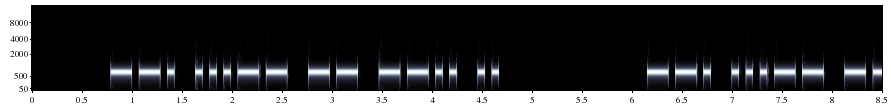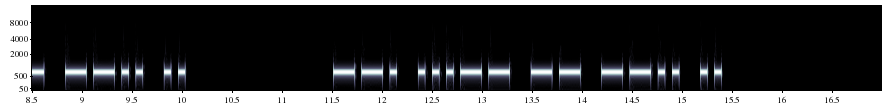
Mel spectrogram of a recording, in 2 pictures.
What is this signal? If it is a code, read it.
Morse code, heard as a keyed tone, about 17 wpm, 700 Hz. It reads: G3MZI G3MZI G3MZI
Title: DXCC-100 Call Signs - 5 Characters - Repeated 3x - 17wpm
